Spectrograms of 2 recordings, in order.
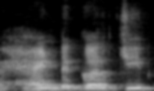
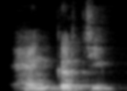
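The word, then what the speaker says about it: handkerchief: वाला Wednesday हैंकर चीप अब हैंड करर चीप ऐसा नहीं बोल रहे हैं हैंकर चीप यह लाइन कुछ क्लियर अभी नहीं इसलिए इसको हम ह दिया जब आएगा तब देख वेनसडे हैंकर चीप तो हैंकर चप में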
